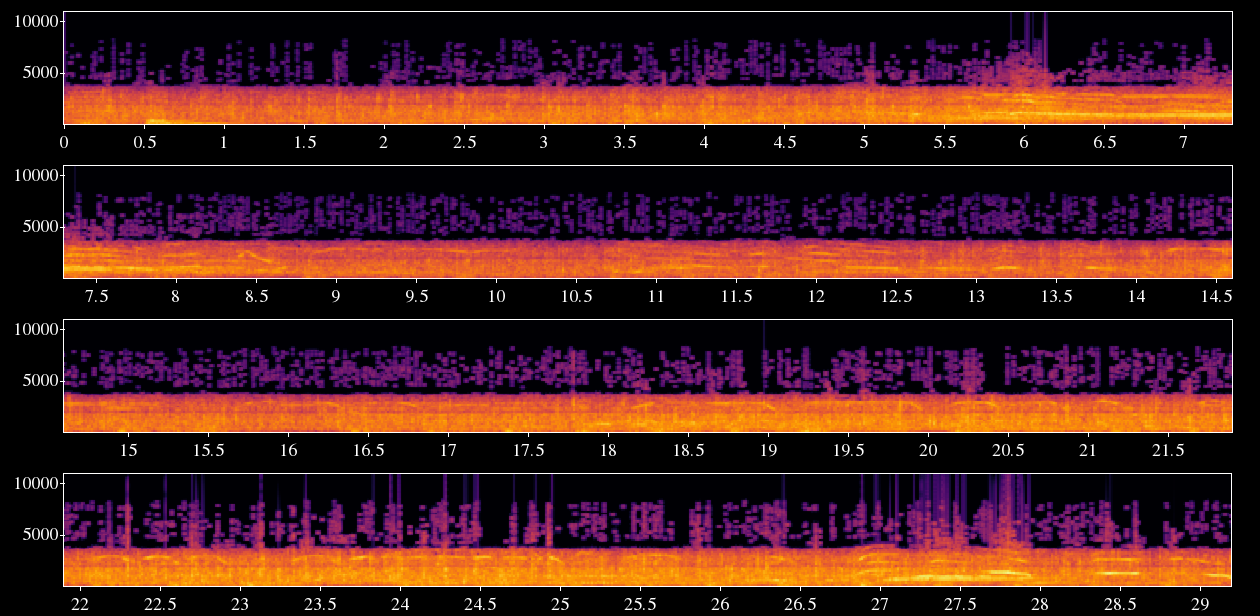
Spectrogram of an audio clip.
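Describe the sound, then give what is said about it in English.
A large crowd applauds and cheers as the president enters the room, a loud, steady roar that lasts the whole half minute, with scattered whistles and whoops rising above the dense clapping. “That's anticipatory applause.”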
